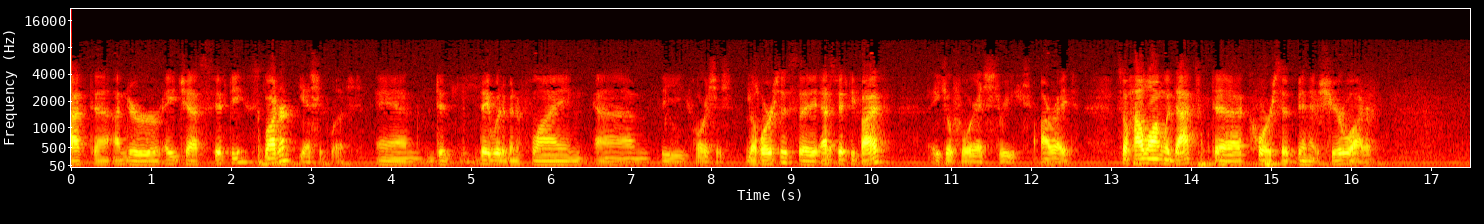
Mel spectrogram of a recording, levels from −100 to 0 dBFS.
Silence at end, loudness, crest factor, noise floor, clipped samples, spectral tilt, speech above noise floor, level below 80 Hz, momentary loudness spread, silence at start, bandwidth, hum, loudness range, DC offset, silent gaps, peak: 0 s; -26 LUFS; 20 dB; -49 dBFS; under 0.1%; -7.5 dB/octave; 24 dB; -52 dBFS; 16 LU; 0 s; 9.6 kHz; none; 6 LU; under 0.1%; none; -6 dBFS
